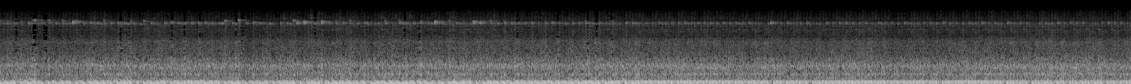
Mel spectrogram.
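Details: 1967 VW Beetle 1500cc air-cooled flat-four, warmed up after carburetor refitted with a new base gasket: ticks over smoothly and evenly, a touch fast but steady, no stumbling or hunting. Normal idle.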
